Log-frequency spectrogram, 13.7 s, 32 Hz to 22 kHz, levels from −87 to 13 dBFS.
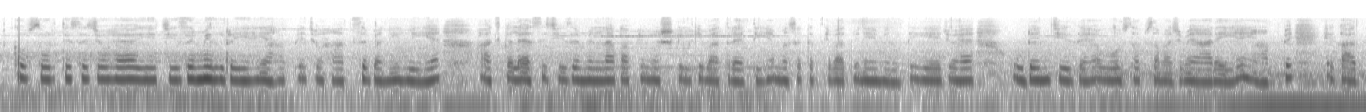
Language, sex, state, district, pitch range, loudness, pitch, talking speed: Hindi, female, Rajasthan, Churu, 205-220 Hz, -33 LUFS, 210 Hz, 215 wpm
